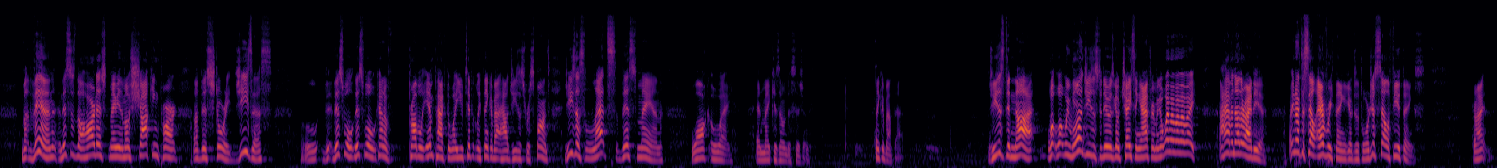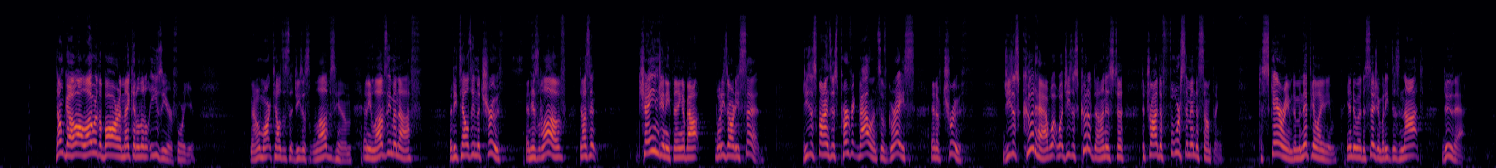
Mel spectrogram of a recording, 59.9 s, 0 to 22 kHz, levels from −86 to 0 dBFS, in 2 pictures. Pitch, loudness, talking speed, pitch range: 190 Hz, -38 LUFS, 180 wpm, 165-220 Hz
